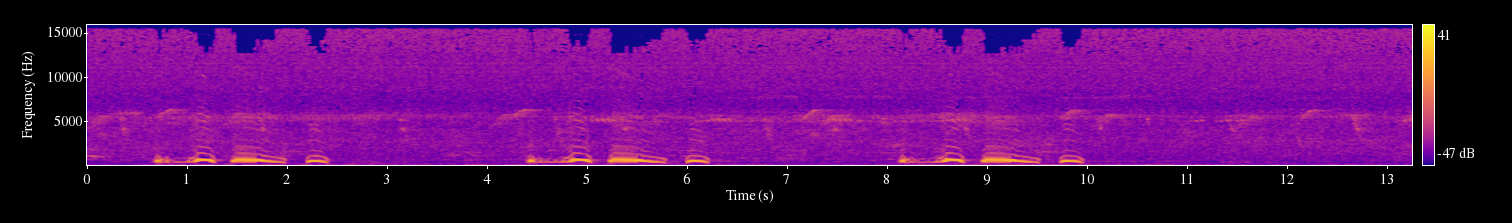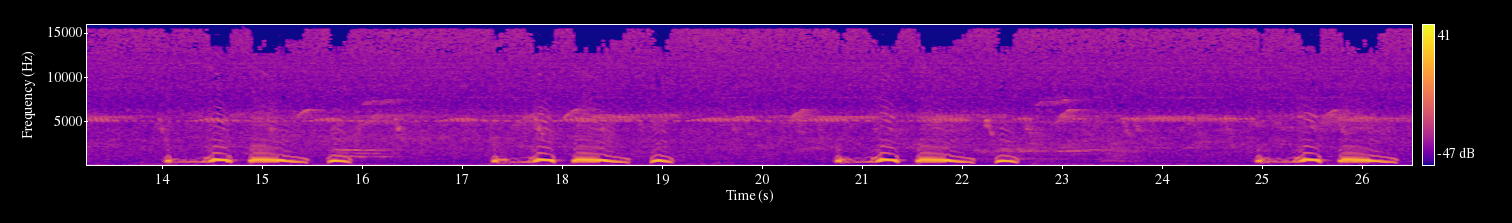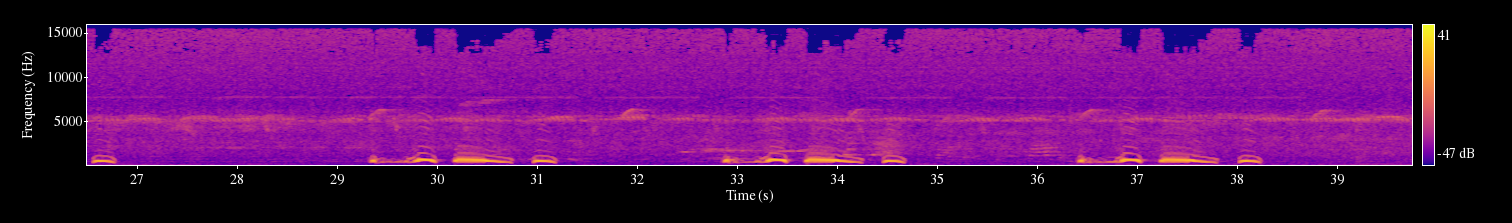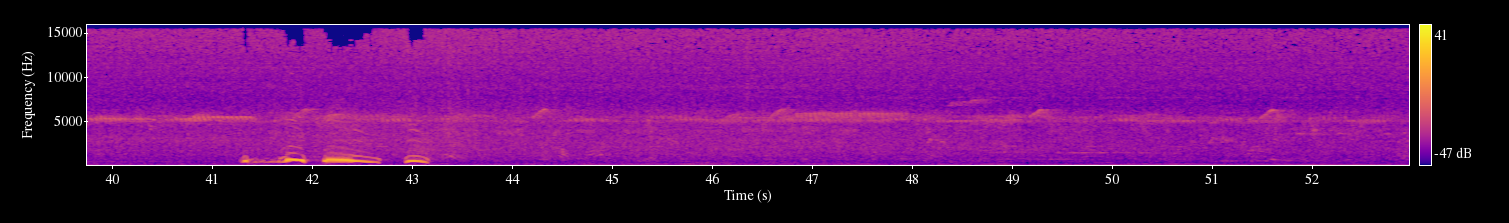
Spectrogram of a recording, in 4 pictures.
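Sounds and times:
dove cooing: 0.0 - 2.5, 4.4 - 6.3, 8.1 - 10.0, 14.0 - 16.2, 17.3 - 19.2, 20.7 - 23.3, 24.9 - 26.8, 29.3 - 31.2, 32.7 - 34.8, 36.4 - 38.3, 41.3 - 43.3.

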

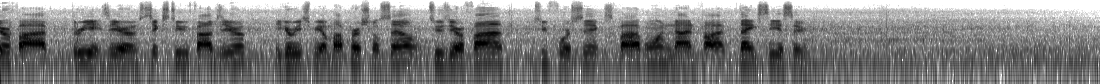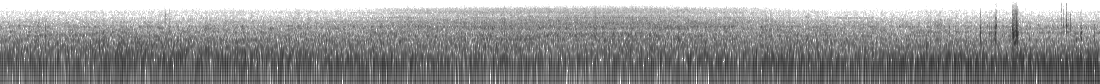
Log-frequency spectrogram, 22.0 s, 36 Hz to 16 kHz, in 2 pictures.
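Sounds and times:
low mechanical hum: 8.1 - 22.0.

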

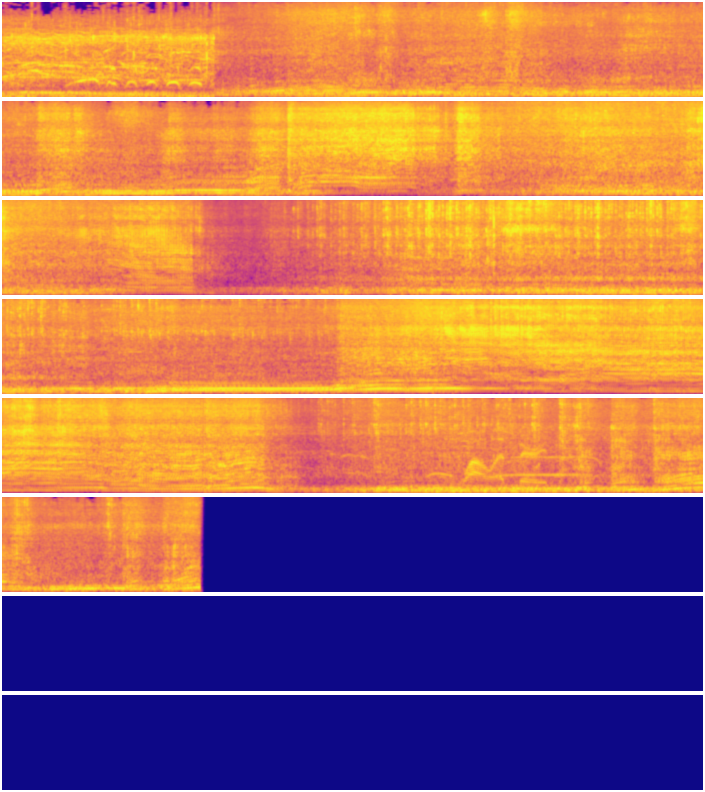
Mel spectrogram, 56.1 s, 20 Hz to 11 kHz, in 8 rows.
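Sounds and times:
truck engine revving: 0.0 - 37.0
tyres churning in mud: 8.6 - 37.0.

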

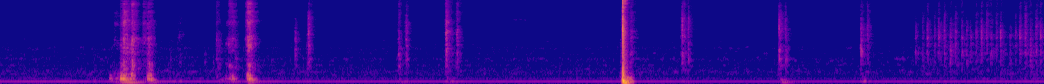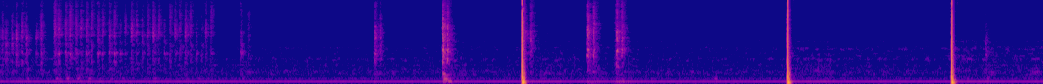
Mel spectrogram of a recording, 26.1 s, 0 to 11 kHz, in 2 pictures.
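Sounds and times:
faint steady hum: 0.0 - 11.7, 13.7 - 26.0
faint patter of quiet ticks: 10.7 - 16.4.

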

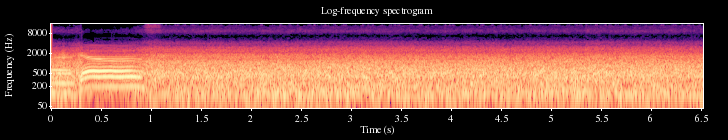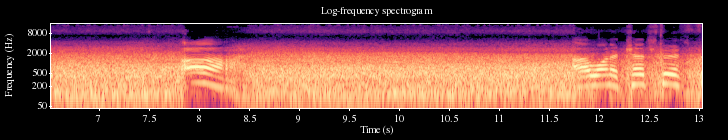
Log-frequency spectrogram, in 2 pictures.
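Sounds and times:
water rushing through spillway: 0.1 - 10.3.

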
